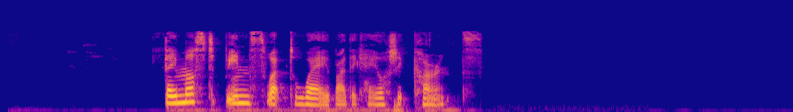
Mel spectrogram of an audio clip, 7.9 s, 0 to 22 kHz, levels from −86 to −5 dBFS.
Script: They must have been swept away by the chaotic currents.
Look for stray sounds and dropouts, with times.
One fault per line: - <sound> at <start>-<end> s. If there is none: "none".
none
